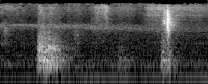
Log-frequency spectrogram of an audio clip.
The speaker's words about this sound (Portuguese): Aí, parceiro, já podia pra abrir essa porta mais devagar, tá ligado?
